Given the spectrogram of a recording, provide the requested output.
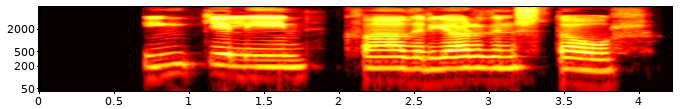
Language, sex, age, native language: Icelandic, female, 40-49, Icelandic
